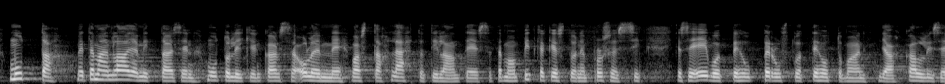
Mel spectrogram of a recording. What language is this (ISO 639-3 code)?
fin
